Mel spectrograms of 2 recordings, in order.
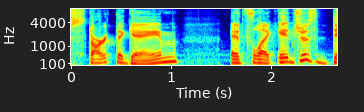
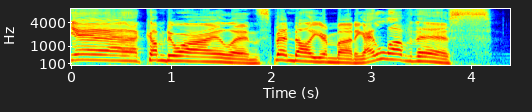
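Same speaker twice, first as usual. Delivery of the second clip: fake happy, high, slow, forced cheer; 5 semitones higher than usual. Imitating tourist-area workers who must look happy: imitating forced smiling cheerfulness. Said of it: "You gotta be smiling".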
